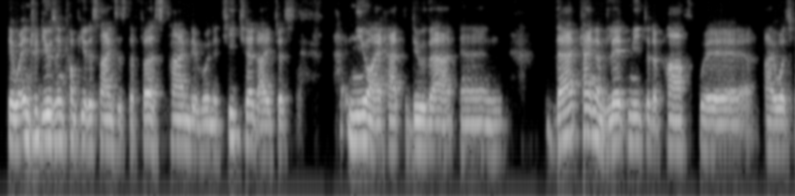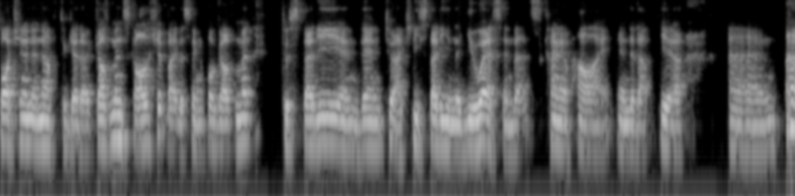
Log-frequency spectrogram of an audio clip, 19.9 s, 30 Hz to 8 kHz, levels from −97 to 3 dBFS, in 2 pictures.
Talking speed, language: 195 wpm, English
